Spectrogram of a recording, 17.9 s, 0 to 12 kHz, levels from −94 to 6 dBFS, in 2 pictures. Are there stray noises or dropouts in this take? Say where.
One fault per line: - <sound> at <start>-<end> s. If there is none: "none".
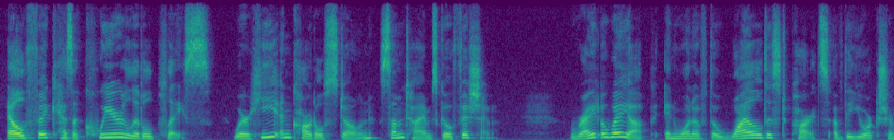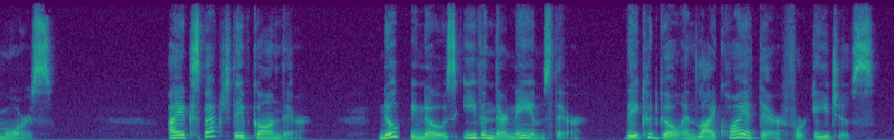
- dropout at 12.9-13.1 s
